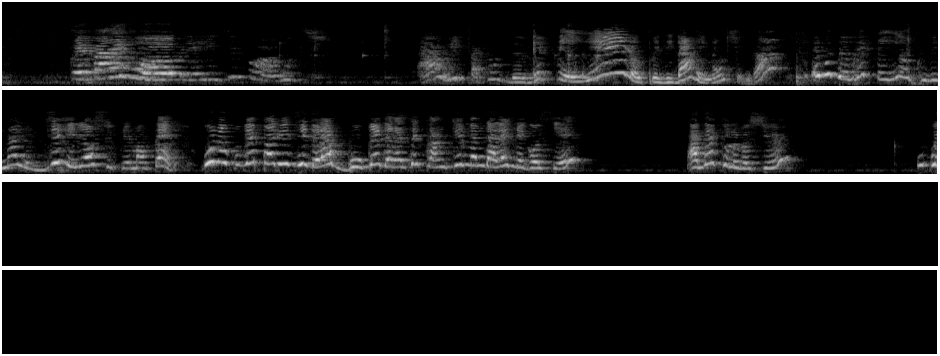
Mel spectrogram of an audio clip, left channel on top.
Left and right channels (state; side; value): silent; right; digital silence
